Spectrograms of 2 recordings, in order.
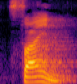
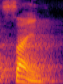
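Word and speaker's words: sign: साइन, तो यहाँ पे भी जी प्रोनाउंस नहीं होगा, इसको बोला जाएगा साइन।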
